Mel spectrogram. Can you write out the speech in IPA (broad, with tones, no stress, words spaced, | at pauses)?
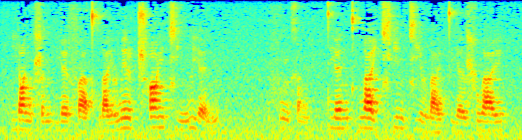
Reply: jɑ˥˧ŋʂə˥˧npjɛ˥˩ fä˨˩t̪ʰwa˦ɪ̯ɻwe˥˩ɪ̯ ʈ͡ʂʰɑ˥ŋt͡ɕi˧˥ŋljɛ˨˩˦n | fʊ˥˩ŋxɑ˩ŋ | t̪jɛ˥nkʰwa˥˧ɪ̯t͡ɕʰi˥˧n t͡ɕi˥˩ɻwa˧˥ɪ̯ t̪jɛ˧˥ ʂwa˥ɪ̯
